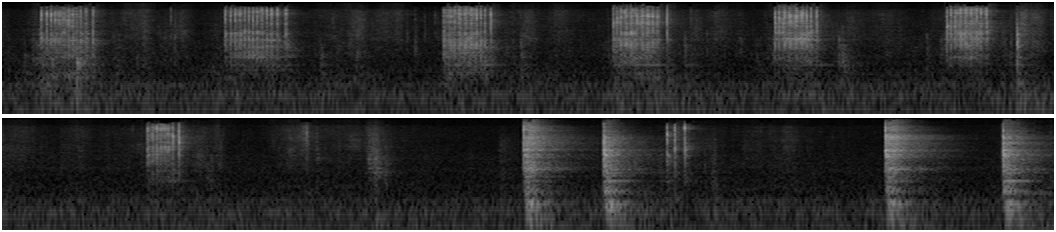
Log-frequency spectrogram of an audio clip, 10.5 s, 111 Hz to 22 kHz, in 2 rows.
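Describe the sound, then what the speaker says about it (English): A torque wrench tightening bolts to 52 foot-pounds on a Toyota Highlander during front wheel bearing and strut work, giving about fifteen sharp, close clicks at a roughly steady pace that bunch up toward the end. "I hope you heard the torque wrench click."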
